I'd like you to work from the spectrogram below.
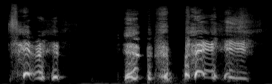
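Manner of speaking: high, thin cry for mercy; desperate pleading. A narrator's reading. Tortured woman pleading with Sirius, desperate begging. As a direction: beg in a high-pitched voice. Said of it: "she pleaded".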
